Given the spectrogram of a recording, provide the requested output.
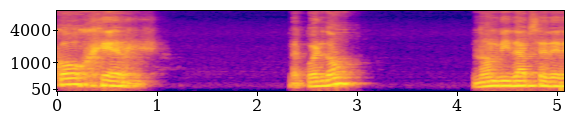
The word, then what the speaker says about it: Kocher: Se conoce con el nombre de Kocher. Se escribe, pero se dice coger.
